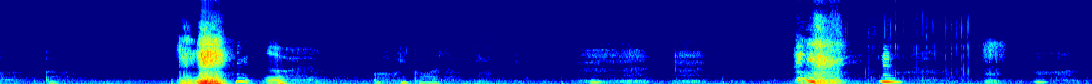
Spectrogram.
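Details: Two loud sneezes about six seconds apart with quiet sniffs and breaths between, from a person strongly allergic to cats with a tickling nose, sore throat and eyes barely open; repeated allergic sneezing.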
